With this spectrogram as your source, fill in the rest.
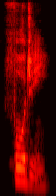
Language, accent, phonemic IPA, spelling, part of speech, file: English, Australia, /ˈfoʊɹd͡ʒi/, fourgie, noun, En-au-fourgie.ogg
- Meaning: An act of group sex between four people; a foursome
